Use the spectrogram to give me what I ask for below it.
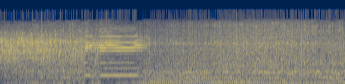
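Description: A large car's engine rumbles steadily and loudly, broken by a short, bright horn blast early on.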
